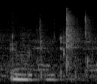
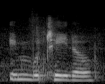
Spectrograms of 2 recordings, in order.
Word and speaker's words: Embutido: Embutido. Empanado. Embutido. Embutido. No worries, that's how you do it, and next you'll see it will be cooked, sliced, and eaten. This is the embutido.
